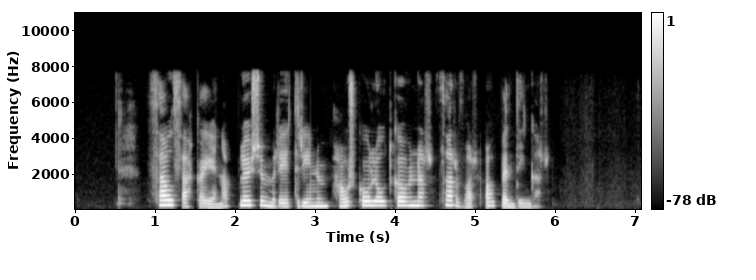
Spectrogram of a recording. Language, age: Icelandic, 30-39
